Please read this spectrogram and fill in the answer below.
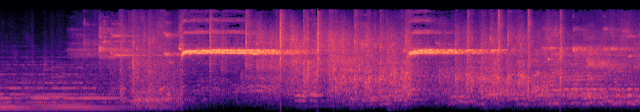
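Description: Handball referee's whistle: one long blast about two seconds in, then a shorter blast about five seconds in, stopping play for a foul. Voices and a few knocks of the ball come from the sports hall behind it.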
